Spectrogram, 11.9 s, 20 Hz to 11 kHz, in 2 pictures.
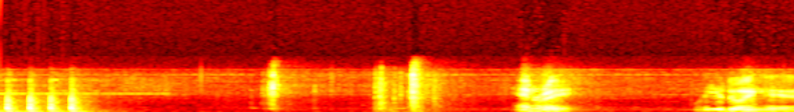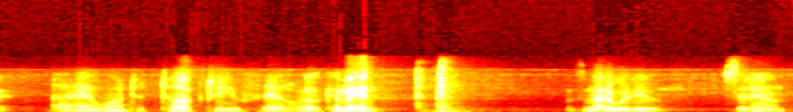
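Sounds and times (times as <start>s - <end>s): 
knocking on a wooden apartment door: 0.0s - 0.8s
speech: 3.9s - 4.4s, 5.3s - 9.4s, 10.3s - 11.9s.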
